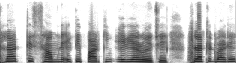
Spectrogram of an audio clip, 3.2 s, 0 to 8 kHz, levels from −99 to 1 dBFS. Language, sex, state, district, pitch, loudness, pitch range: Bengali, female, West Bengal, Jalpaiguri, 250 Hz, -17 LUFS, 235-275 Hz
